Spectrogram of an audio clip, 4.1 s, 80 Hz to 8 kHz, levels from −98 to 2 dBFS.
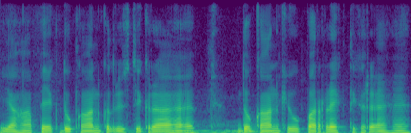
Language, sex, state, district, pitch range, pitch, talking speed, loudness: Hindi, male, Jharkhand, Garhwa, 115-120 Hz, 120 Hz, 235 wpm, -20 LUFS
